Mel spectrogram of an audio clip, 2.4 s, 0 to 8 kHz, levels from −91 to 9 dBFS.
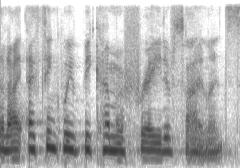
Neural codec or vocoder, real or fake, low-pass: none; real; 7.2 kHz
